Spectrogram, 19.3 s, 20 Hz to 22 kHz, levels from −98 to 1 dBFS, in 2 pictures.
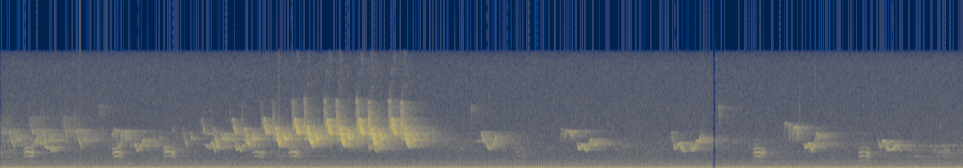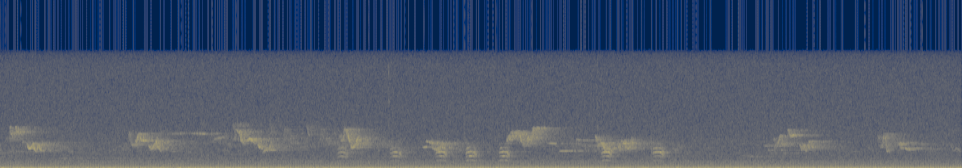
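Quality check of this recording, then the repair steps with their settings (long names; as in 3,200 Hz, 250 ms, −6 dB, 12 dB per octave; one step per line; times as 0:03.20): mains buzz 60 Hz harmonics 18 −34 dBFS
surface crackle 50 per second −37 dBFS
0:00.80: click
0:07.13–0:07.15: drop-out 22 ms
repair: click removal
hum removal 60 Hz, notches 18
repair the gap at 0:07.13, 22 ms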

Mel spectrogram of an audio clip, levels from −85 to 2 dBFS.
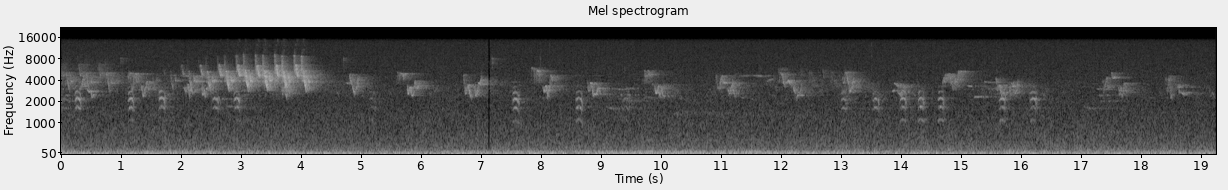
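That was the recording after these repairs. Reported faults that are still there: none of them is left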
